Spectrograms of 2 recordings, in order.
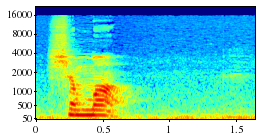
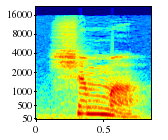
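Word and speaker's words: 什么: इसको प्रोनाउंस कैसे करेंगे, इसको बोलेंगे कैसे, शम्मा। जिस तरह के एक नाम भी है शम्मा। ठीक है, शम्मा शम्मा, इसको कैसे बोलेंगे, शम्मा।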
